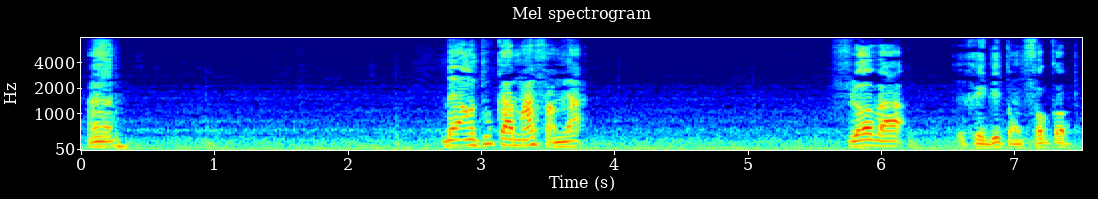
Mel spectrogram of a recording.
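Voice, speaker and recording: A man's voice: mid-range voice, expressive, slow, pauses often, a little hiss or hum. A man hosting a live stream, commenting casually and emphatically, repeating phrases and checking that listeners agree. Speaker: livestream host.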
